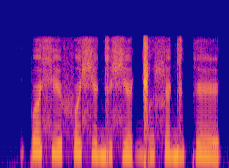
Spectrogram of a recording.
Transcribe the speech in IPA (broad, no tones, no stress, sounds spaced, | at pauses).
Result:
p ə xʲ e f ə ɕ e ɡʲ ʌ ɕ e ɡ͡ǁ ə ɬ e ɡʲ ʌ k e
